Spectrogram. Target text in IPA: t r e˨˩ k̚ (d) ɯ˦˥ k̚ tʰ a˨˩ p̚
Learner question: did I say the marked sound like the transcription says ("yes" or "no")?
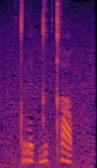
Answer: yes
